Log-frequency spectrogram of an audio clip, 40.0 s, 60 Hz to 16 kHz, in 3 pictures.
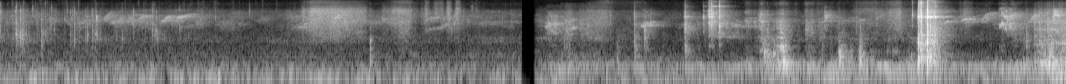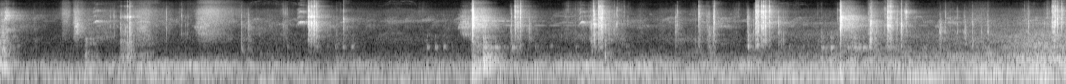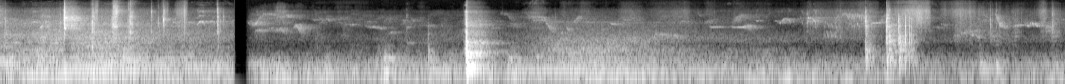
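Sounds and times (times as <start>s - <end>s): metal tools clinking on engine parts: 19.2s - 29.6s.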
